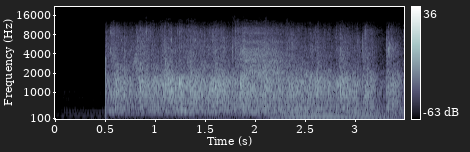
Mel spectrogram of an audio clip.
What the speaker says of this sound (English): a big round of applause for Mr. Mohan Raj Ojha.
